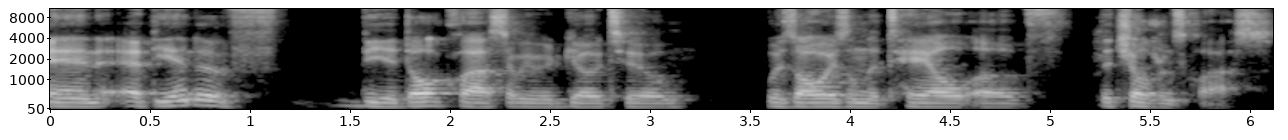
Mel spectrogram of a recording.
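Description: On a very clean recording with a silent background, a man in an American accent speaks with a dark, mellow tone and monotone, flat intonation. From Connecticut, Danbury. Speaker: former special operations officer, company executive. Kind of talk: interview, casual conversation.

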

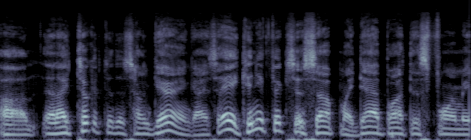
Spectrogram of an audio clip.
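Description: A man talks at a moderate pace in an ordinary speaking voice with lively intonation. The sound is dry and close with no echo, and the recording is very clean over a silent background. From Ohio, Massillon. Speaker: accordion player and lead singer. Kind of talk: casual chat.

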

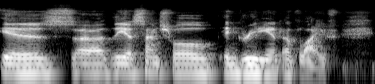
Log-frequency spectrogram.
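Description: The recording is very clean with a silent background as a man speaks at medium pitch with an Upper Midwest accent. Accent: Upper Midwest (Minnesota). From rural Minnesota. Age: 70s. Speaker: entrepreneur and investor. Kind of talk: interview. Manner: halting.

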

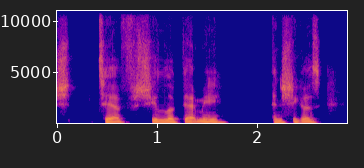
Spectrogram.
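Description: The voice is somewhat breathy, with an American accent and ordinary pitch variation. The sound is dry and close, with no echo. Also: man. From US Midwest (Wisconsin). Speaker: musician in recovery. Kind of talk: interview testimony.

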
